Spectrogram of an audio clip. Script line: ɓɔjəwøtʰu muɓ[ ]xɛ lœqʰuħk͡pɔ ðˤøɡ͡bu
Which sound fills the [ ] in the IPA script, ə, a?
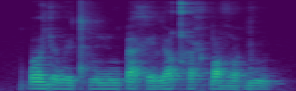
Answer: a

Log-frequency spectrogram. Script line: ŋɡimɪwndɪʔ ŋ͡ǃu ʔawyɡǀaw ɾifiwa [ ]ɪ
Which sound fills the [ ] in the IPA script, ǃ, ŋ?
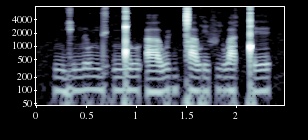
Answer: ǃ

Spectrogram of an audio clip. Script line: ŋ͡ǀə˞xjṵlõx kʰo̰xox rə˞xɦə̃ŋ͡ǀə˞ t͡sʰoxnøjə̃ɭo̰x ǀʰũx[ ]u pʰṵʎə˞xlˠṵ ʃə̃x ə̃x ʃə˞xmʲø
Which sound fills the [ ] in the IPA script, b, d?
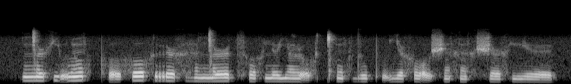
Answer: d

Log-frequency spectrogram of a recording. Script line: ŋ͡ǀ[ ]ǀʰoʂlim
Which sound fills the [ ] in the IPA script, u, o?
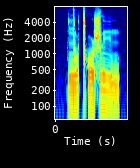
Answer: o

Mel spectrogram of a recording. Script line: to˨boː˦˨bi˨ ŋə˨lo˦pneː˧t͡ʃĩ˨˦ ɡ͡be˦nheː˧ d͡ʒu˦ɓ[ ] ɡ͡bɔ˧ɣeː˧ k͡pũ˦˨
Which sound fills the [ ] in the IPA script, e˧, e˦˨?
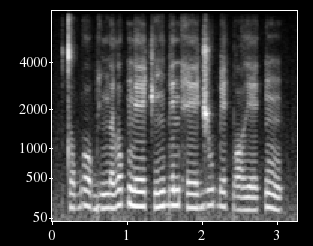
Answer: e˧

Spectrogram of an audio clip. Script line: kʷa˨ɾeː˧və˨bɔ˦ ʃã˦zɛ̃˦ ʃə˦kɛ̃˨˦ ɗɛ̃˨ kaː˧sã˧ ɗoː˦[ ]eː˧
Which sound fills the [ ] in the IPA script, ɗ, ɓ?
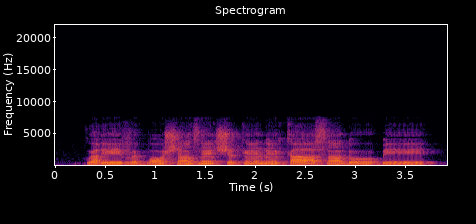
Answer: ɓ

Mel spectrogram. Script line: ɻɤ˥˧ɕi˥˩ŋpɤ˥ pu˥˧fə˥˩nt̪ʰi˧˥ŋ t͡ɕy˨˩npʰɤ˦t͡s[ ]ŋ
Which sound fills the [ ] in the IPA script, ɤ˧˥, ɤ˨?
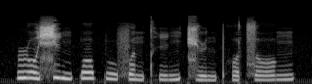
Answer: ɤ˧˥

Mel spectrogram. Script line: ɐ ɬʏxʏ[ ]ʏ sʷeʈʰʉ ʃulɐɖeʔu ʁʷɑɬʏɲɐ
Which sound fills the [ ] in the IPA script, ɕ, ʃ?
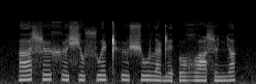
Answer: ɕ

